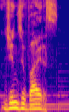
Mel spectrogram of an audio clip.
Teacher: The phonetic spelling would tell us of the presence of not one but two stress marks in this word. The first one is a secondary stress in the beginning of the word and a primary stress in the third syllable. Both the two letter G's take a J sound, as in January, and the first letter I is a regular I.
